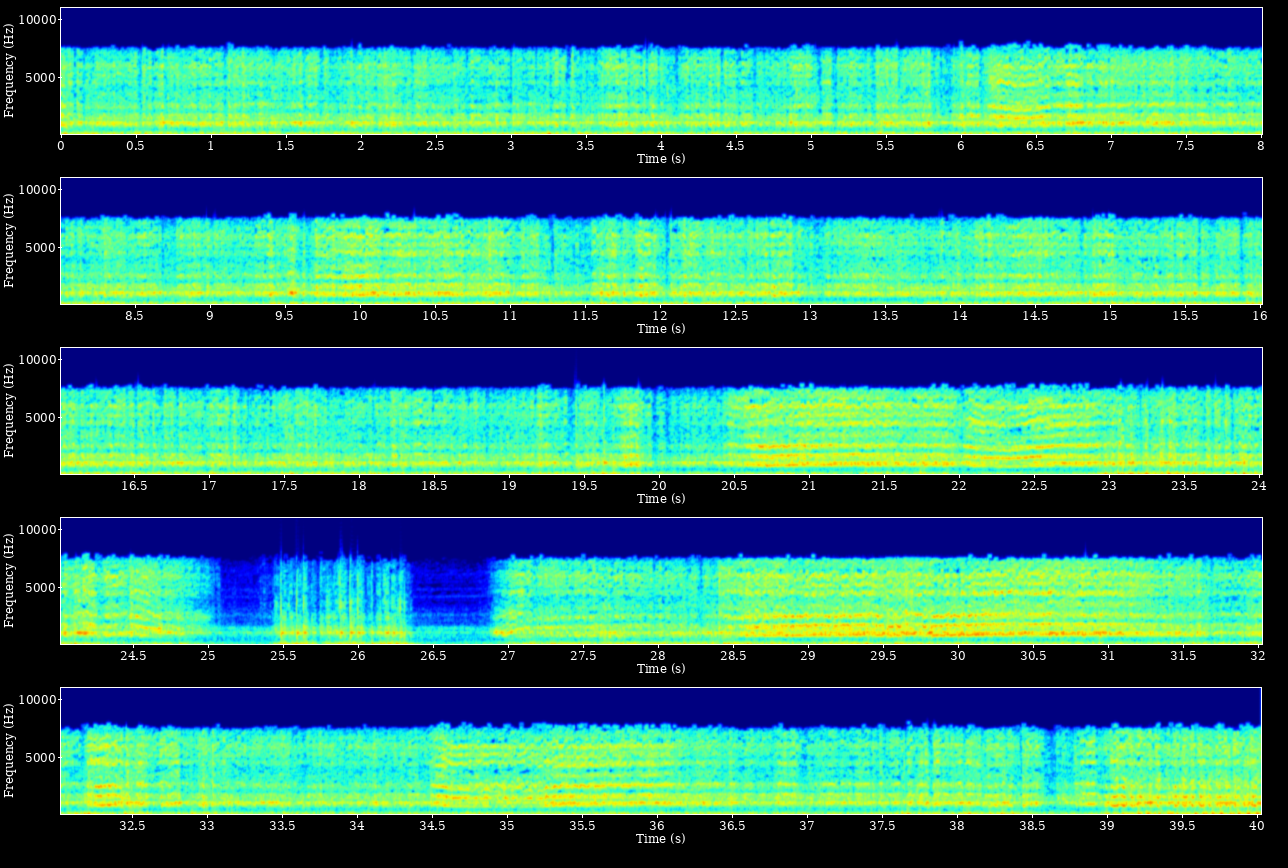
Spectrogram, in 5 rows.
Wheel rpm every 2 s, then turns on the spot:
230, 240, 230, 230, 230, 230, 230, 230, 230, 230, 220, 220, 50, 140, 210, 230, 230, 220, 240, 230.
24-26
